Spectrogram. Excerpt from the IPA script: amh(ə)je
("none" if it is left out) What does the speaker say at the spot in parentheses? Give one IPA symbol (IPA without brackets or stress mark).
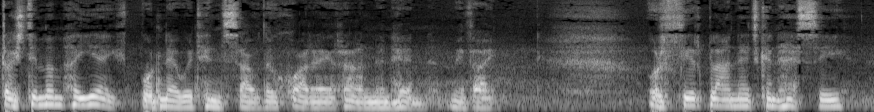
ə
